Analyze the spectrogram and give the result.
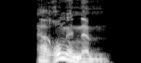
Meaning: strong dative masculine/neuter singular of errungen
- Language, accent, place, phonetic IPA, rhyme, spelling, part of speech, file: German, Germany, Berlin, [ɛɐ̯ˈʁʊŋənəm], -ʊŋənəm, errungenem, adjective, De-errungenem.ogg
